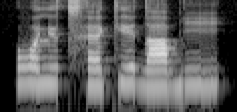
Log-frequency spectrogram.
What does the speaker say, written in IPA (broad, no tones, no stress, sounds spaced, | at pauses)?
β ʌ lʲ ɯ t͡sʰ ɛ kʲ e d a b i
